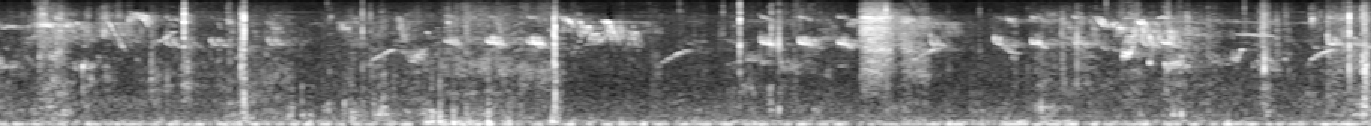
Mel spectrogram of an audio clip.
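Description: Faint bird chirping: many short high chirps and calls, with a few soft clicks and a brief rustle about seven seconds in.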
